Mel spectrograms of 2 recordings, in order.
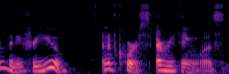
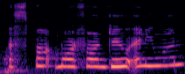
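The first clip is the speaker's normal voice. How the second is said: much higher, bright little mouse offering; squeaky mouse; 10 semitones higher than usual. Acted. Mouse breaking the tense silence at dinner, in a squeaky high voice. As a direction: chirp it up high like a tiny mouse.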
